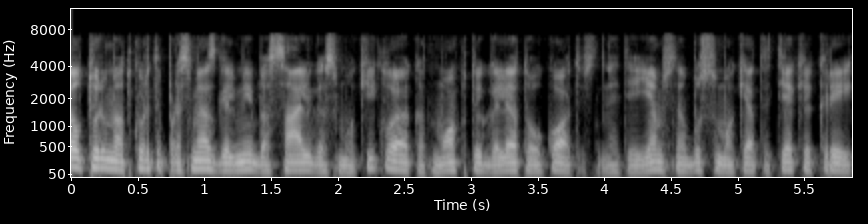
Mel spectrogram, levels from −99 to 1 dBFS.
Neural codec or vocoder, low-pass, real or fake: none; 7.2 kHz; real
